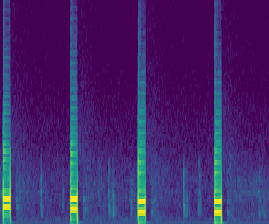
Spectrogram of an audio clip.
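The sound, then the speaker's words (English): Four short touch-tone keypad beeps entering a passcode on a Sprint PCS voicemail line, each a brief dual-tone burst at even intervals, loud and alone with silence between. “Please enter your passcode, then press pound.”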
